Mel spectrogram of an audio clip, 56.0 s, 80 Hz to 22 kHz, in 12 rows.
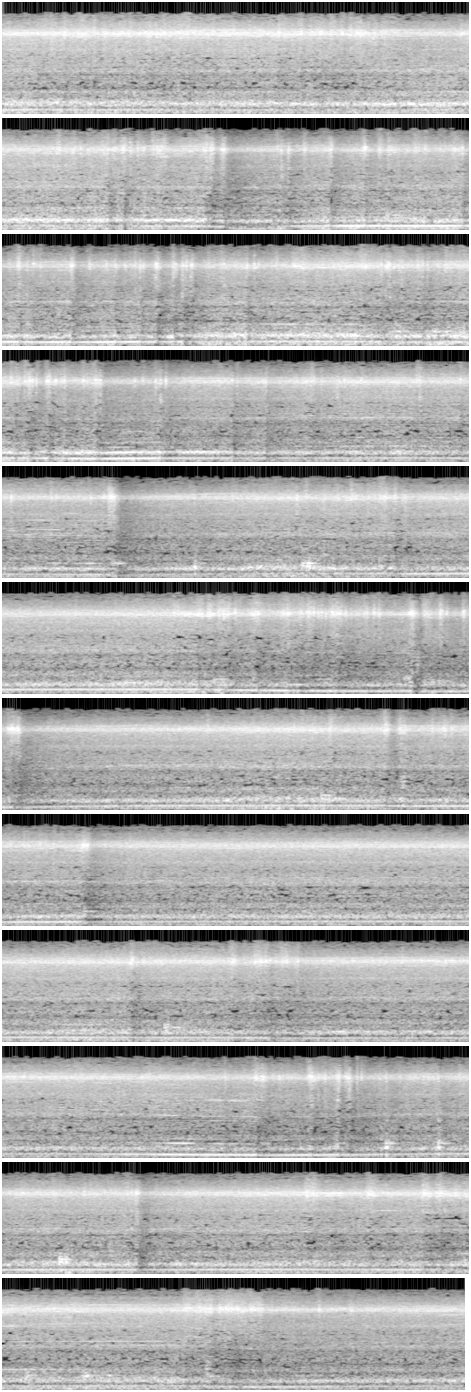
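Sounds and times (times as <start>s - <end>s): electric juicer whining: 0.0s - 56.0s.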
